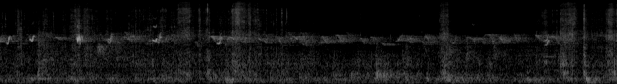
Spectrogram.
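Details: Quiet, soothing chicken chirping: a few sharp high peeps at the start, then a softer steady murmur of thin chirps over light rustling.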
